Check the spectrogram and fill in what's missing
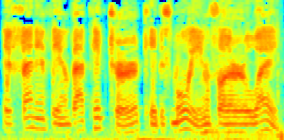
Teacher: keeps 就直接爆破进入丝这是一个融合音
